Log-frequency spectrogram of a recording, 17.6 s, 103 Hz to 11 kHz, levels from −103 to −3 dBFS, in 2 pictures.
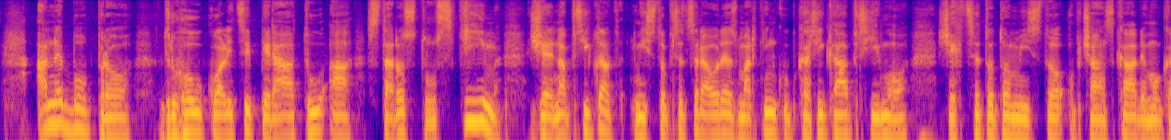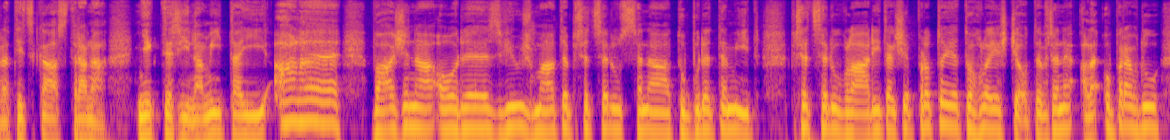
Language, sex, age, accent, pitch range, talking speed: Czech, male, 40-59, native, 115-150 Hz, 165 wpm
